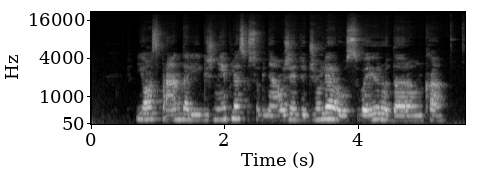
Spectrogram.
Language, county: Lithuanian, Kaunas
